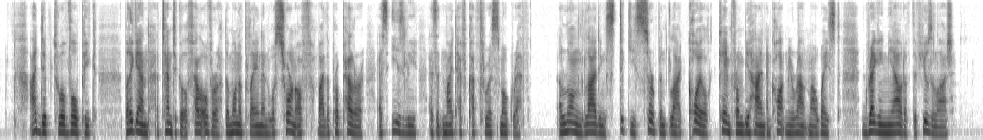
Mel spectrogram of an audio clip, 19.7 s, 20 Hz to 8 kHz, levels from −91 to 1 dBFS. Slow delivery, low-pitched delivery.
No: average, 165 wpm; low, 125 Hz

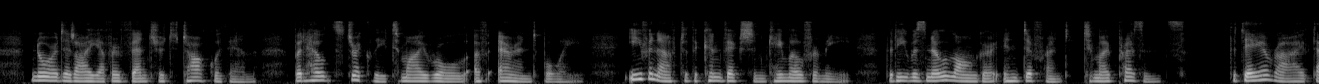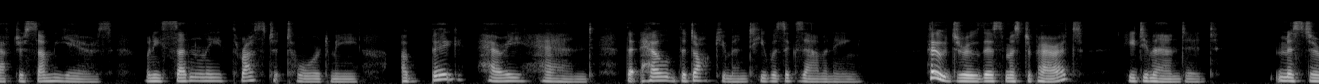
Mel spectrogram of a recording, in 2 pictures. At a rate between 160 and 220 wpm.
No: average, 150 wpm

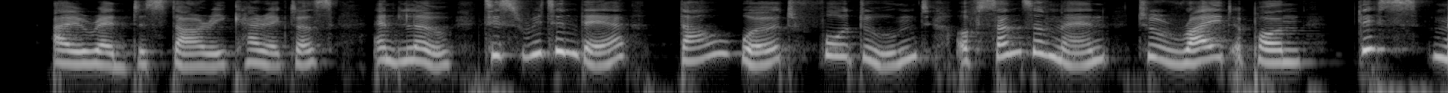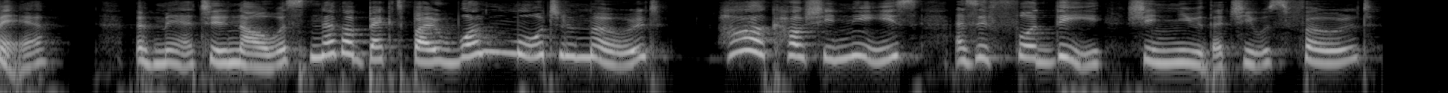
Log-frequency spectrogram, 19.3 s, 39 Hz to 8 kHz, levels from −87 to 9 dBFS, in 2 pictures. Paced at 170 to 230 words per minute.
No: average, 150 wpm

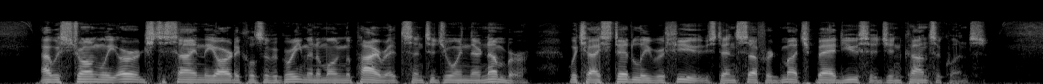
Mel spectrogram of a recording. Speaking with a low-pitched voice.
Yes: low, 100 Hz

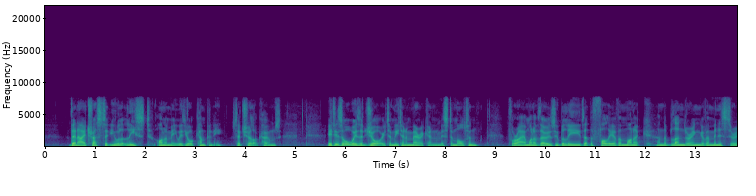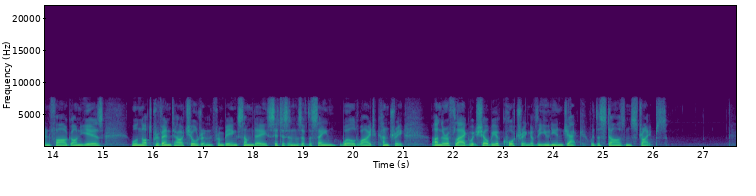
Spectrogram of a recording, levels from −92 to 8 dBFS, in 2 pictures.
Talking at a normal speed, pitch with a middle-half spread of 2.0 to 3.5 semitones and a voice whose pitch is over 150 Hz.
No: average, 180 wpm; average, 3.0 semitones; low, 105 Hz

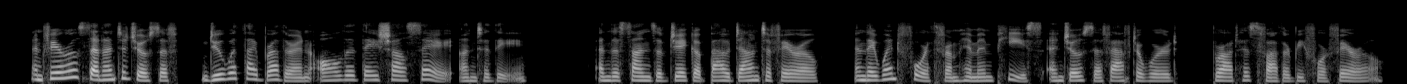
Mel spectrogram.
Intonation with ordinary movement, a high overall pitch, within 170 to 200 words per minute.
No: average, 3.8 semitones; medium, 180 Hz; average, 180 wpm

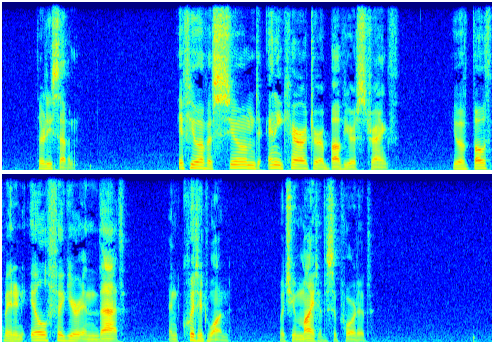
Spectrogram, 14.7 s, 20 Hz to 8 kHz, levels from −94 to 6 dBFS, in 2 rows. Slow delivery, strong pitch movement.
Yes: slow, 110 wpm; wide, 5.7 semitones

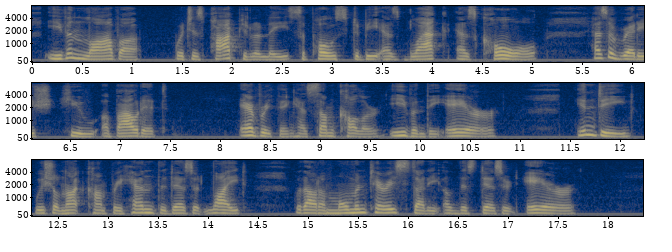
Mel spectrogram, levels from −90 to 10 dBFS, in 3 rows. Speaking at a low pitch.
No: medium, 160 Hz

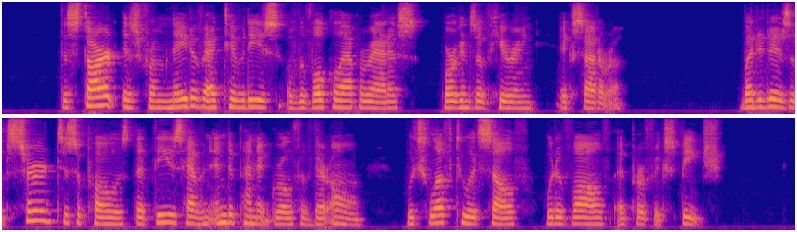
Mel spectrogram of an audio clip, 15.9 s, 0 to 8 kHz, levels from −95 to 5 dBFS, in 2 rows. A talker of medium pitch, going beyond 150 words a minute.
No: medium, 180 Hz; average, 145 wpm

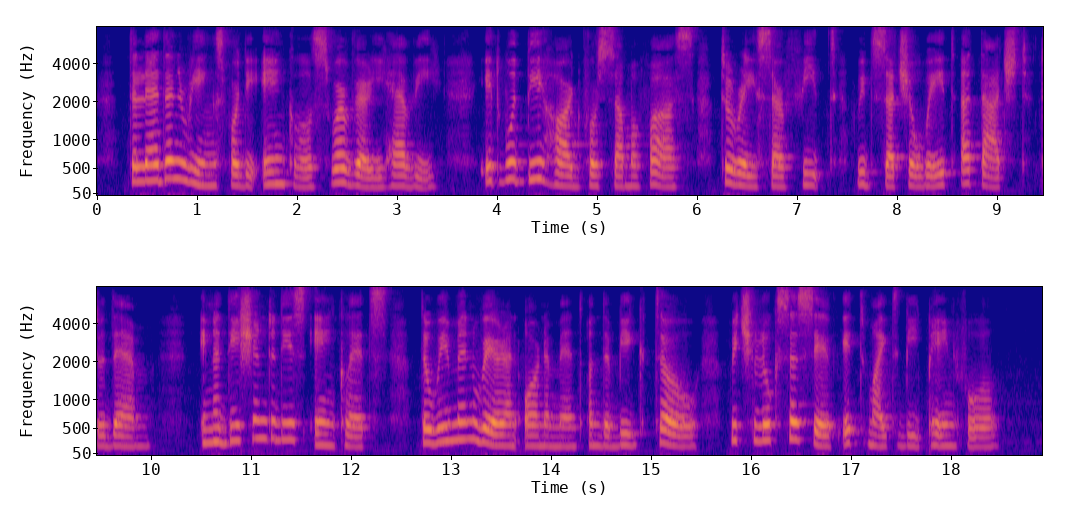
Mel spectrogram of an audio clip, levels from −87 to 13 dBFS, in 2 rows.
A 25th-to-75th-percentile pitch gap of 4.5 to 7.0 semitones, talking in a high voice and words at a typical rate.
Yes: wide, 5.6 semitones; high, 195 Hz; average, 160 wpm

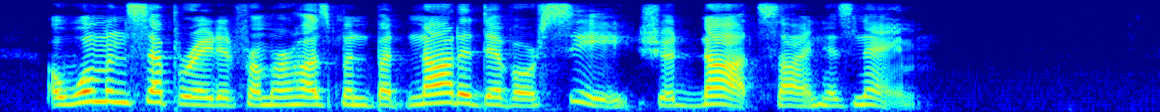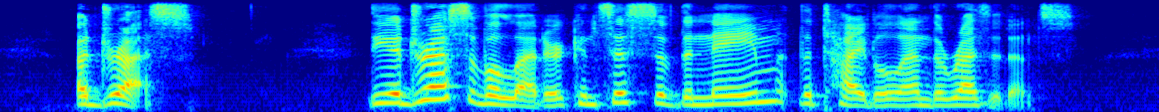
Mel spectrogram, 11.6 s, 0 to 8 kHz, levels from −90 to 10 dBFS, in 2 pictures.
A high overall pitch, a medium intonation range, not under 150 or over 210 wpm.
Yes: high, 200 Hz; average, 4.5 semitones; average, 155 wpm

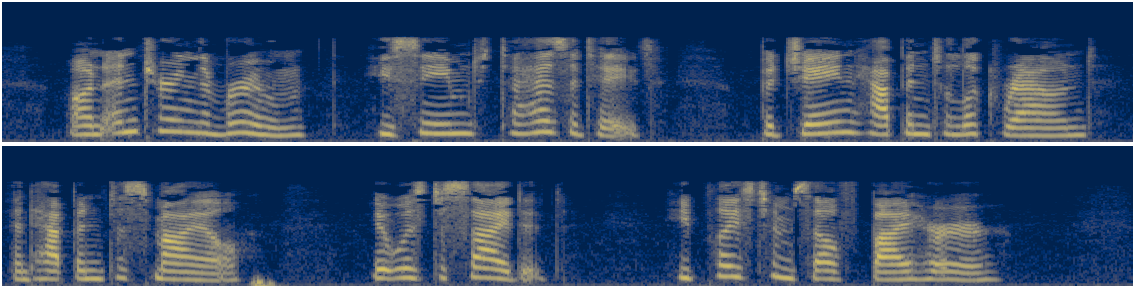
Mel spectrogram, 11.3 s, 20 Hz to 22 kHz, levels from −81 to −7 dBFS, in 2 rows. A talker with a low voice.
No: very high, 250 Hz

